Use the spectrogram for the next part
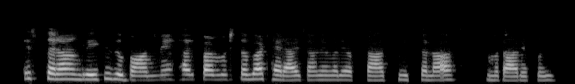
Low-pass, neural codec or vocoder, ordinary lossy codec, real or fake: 5.4 kHz; none; MP3, 32 kbps; real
